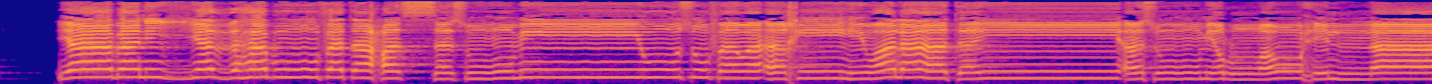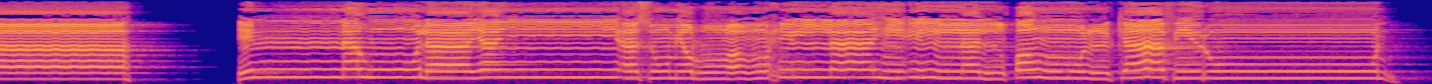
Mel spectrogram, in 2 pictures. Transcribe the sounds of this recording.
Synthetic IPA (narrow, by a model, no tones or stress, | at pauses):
jaːbanɪjːaðɦabuːfat̪aħasːasuːmɪn | juːsʊfawaʔaxiːhɪwalaːt̪aj | ʔasuːmɪrːɑwħɪllːaː | h | ʔɪnː | ahʊlaːjaj | ʔasʊmɪrːɑwħɪllːaːhɪʔɪlːalqɑwmʊlkaːfɪɾu | n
